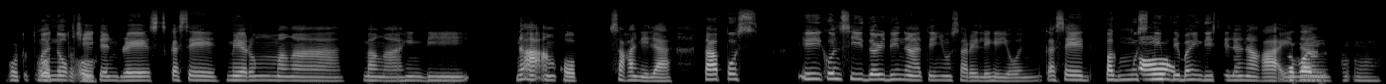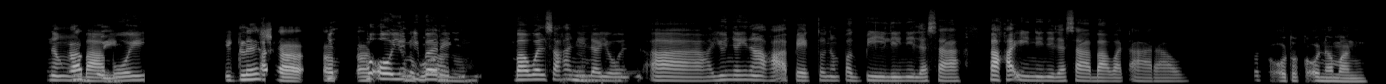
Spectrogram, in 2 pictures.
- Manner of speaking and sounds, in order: other background noise; tapping
- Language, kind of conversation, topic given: Filipino, unstructured, Ano ang mga paborito mong pagkain, at bakit mo sila gusto?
